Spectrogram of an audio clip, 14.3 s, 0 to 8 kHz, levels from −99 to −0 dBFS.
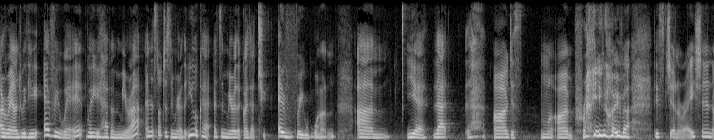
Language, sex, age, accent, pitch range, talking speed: English, female, 20-39, Australian, 175-220 Hz, 160 wpm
